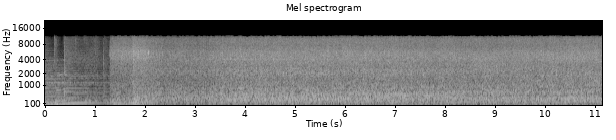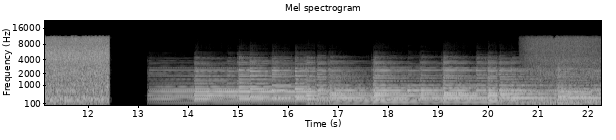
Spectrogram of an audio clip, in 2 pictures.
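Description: Steady rush of a large waterfall, heard for most of the first half. It cuts off suddenly, and after a brief silence background music with guitar begins.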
